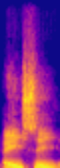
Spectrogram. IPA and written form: eɪ si: (AC)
